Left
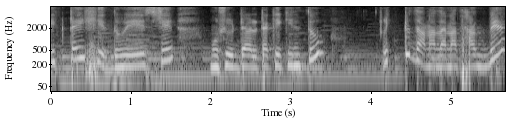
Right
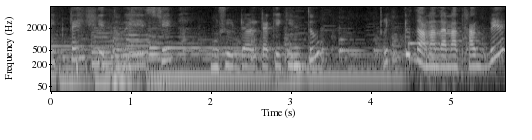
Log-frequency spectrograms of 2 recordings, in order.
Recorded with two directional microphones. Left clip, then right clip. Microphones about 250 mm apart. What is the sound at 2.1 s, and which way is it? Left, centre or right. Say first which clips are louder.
Speech: left 10 dB; left.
